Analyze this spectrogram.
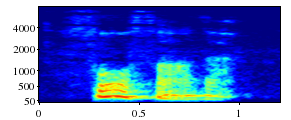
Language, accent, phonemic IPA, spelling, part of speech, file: English, Southern England, /ˈfɔːˌfɑːðə/, forefather, noun, LL-Q1860 (eng)-forefather.wav
- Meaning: 1. An ancestor 2. A cultural ancestor; one who originated an idea or tradition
